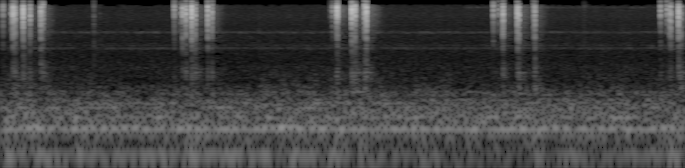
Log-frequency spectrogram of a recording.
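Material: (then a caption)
Stone. Long pink almond-shaped nail tips tap lightly on a large, solid, polished, speckled granite countertop close up, making quick, dry, bright clicks with almost no ring. The taps come in short bursts about every second over a steady low hum.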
